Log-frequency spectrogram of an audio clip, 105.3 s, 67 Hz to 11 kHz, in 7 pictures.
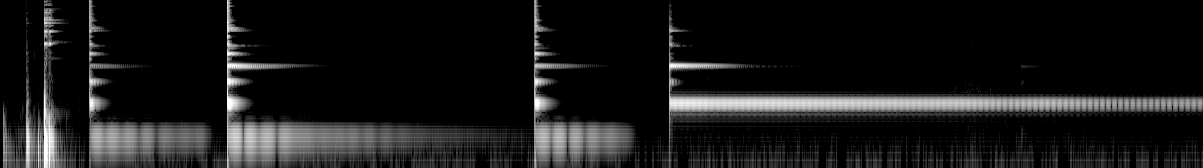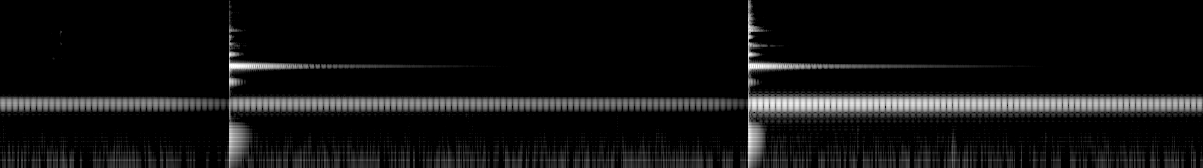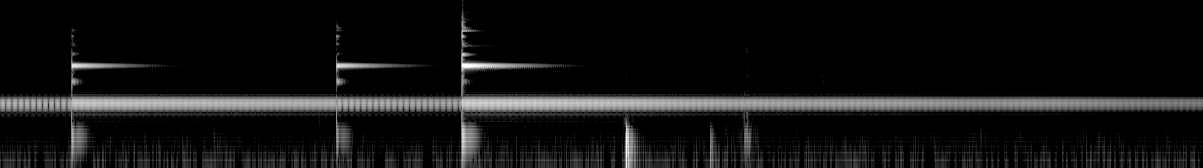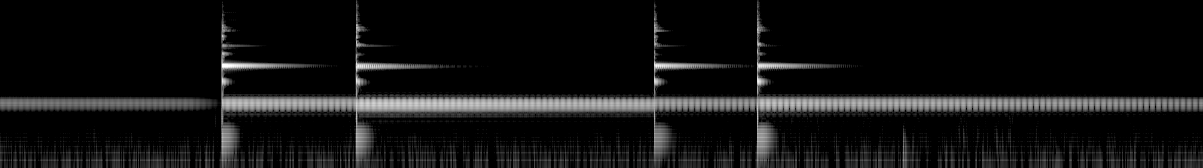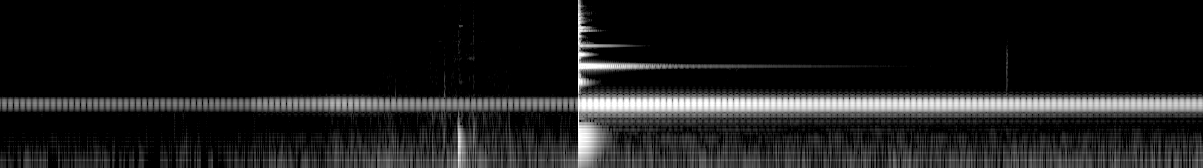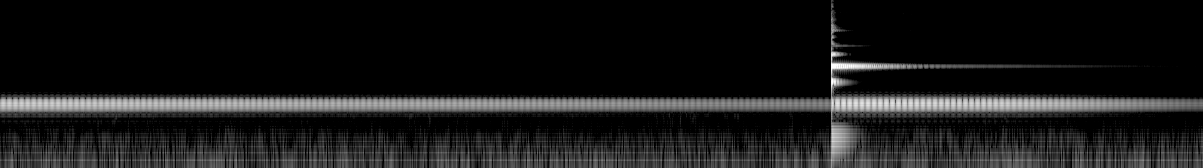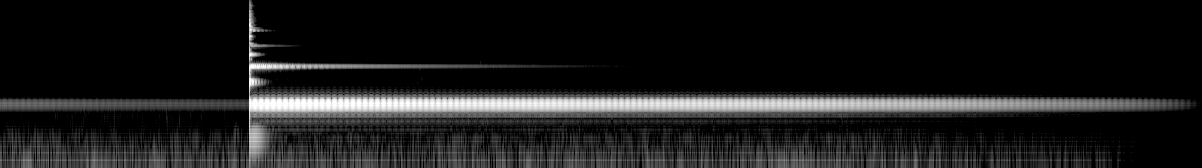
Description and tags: Metal sustained impacts
Light metal impacts. Sounds like a bell. Recorded on ZOOM-H6 with Sennheiser 416 mic (shotgun type).
impact, surrealistic, metal, psychedelic, dreamlike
